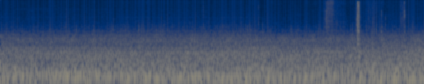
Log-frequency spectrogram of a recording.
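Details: Worn hub bearing heard from a tyre while cruising, recorded from the passenger side: a steady low droning rumble under road noise with no knocks or squeal, heard as gogogo, rururu, won-won, gorogoro.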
